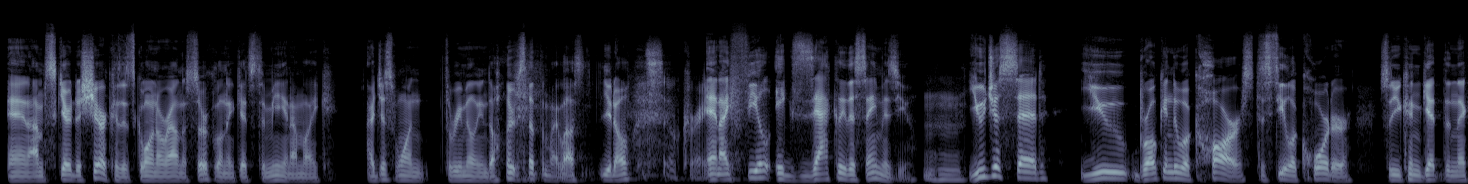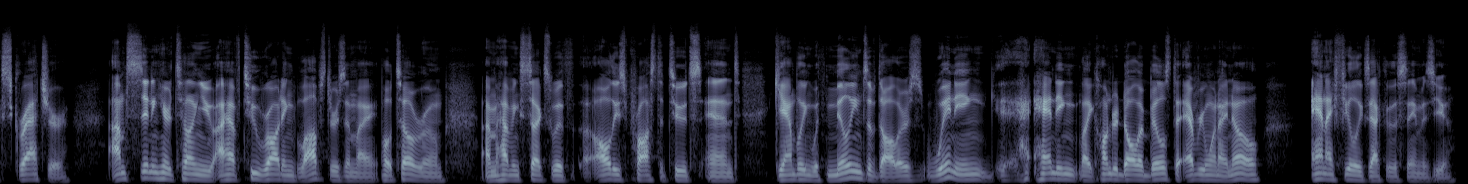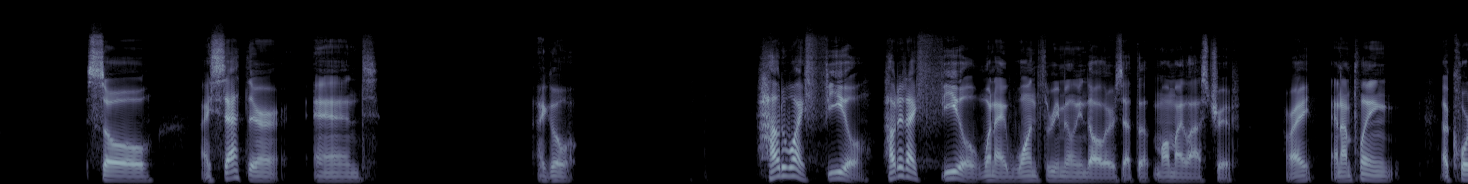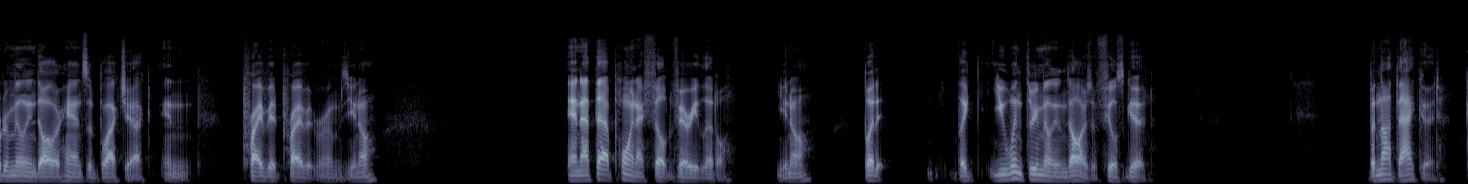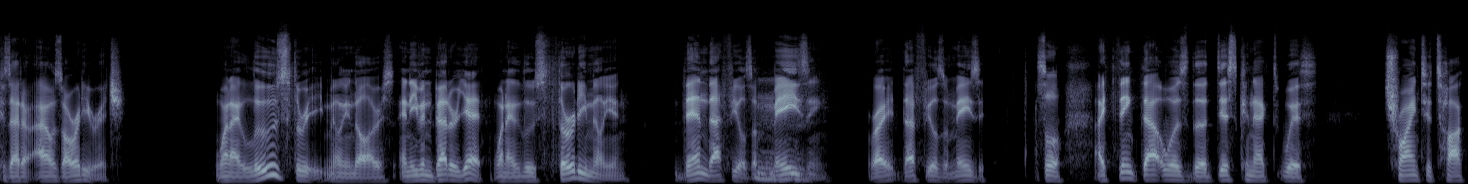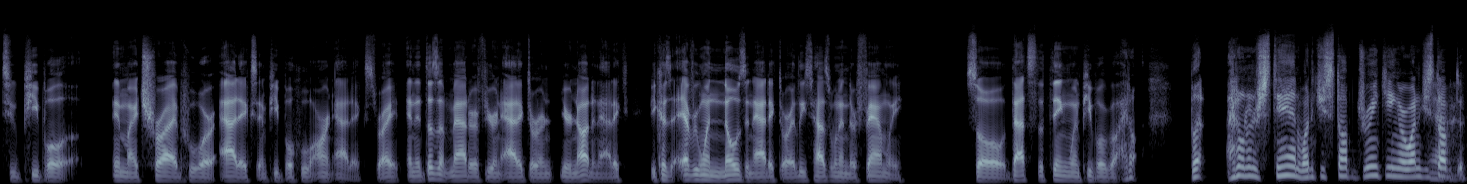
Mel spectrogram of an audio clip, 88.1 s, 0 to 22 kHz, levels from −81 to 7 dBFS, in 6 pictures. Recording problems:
thin; somewhat; fading below 950 Hz

